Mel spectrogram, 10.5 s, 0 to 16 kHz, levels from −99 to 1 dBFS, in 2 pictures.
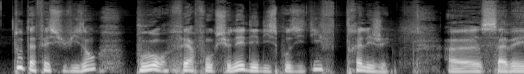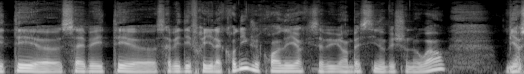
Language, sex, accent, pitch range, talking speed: French, male, French, 105-145 Hz, 165 wpm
